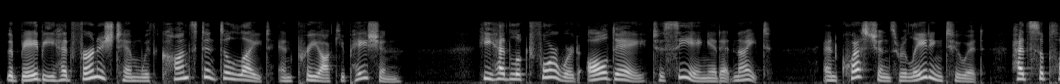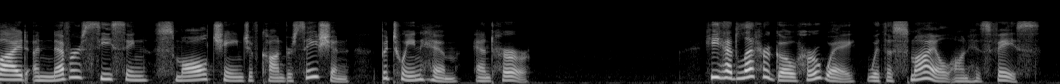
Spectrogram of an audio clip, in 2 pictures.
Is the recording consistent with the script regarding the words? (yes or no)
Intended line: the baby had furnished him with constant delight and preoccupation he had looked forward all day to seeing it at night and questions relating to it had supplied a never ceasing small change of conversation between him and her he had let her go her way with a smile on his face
yes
